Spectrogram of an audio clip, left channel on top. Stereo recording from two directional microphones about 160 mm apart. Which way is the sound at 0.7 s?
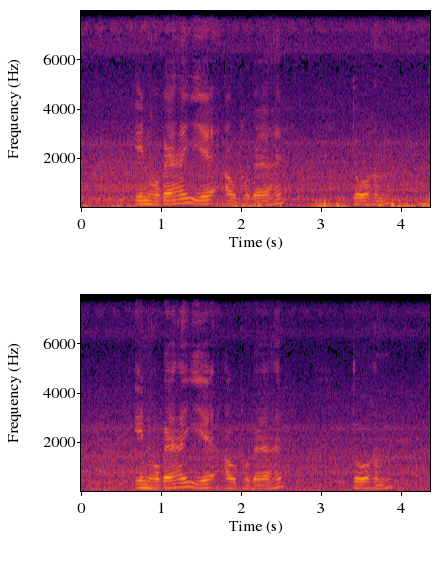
20° left (ahead or behind).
